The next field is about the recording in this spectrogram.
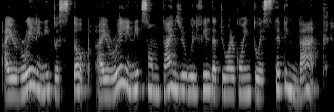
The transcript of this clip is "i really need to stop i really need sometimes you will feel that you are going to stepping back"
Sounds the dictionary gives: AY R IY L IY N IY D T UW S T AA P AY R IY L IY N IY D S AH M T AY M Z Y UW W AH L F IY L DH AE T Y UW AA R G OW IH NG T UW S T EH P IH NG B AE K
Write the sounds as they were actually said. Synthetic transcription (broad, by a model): AY R IY L IY N IY D T UW S T AA P AY R IY L IY N IY D S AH M T AY M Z Y UW W AH L F IY L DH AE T Y UW AA R G OW IH NG T UW S T EH P IH NG B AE K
